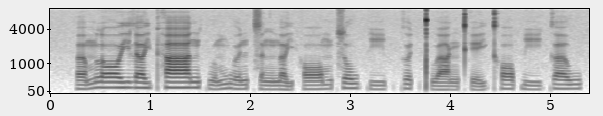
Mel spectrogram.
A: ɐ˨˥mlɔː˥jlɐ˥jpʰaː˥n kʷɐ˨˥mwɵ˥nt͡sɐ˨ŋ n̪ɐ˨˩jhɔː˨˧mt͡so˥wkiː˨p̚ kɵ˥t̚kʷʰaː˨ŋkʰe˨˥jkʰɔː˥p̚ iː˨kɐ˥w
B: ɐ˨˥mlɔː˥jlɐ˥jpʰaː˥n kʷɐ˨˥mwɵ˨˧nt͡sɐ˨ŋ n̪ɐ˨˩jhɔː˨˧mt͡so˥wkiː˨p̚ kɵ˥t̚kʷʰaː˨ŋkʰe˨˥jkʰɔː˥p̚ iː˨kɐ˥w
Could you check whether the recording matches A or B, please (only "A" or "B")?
B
